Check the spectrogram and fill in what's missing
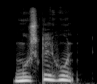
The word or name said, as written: muskelhund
